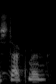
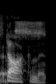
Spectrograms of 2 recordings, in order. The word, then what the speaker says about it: Stockman: is in here somewhere is it stuckman yes Stockman Stockman yeah Stockman mispronounced so you know I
